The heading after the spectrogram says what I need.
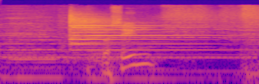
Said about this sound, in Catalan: Mira, les campanes. Que soni. Que soni. Au.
